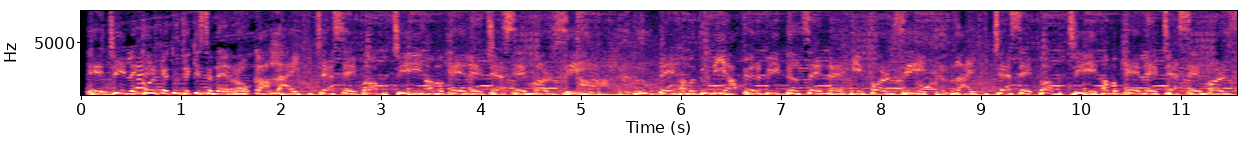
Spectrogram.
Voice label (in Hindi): hindi rap ringtone; pubg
